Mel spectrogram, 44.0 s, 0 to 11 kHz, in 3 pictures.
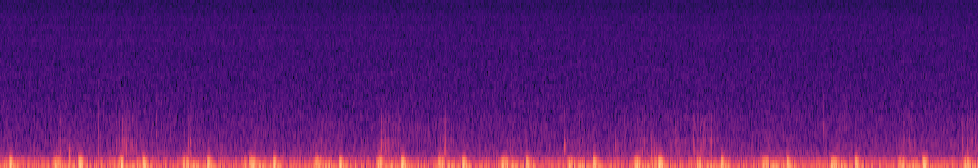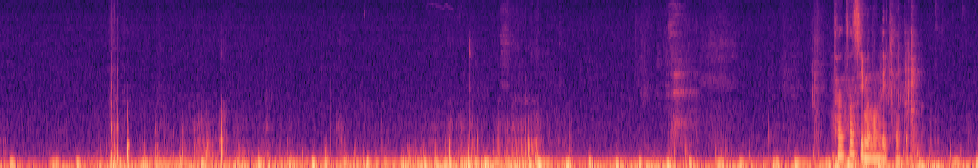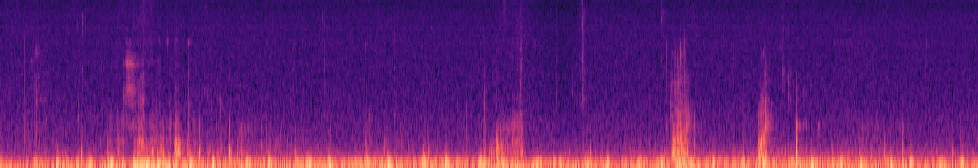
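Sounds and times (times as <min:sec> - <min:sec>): heartbeat thumps: 0:00.0 - 0:44.0
stomach gurgling: 0:15.9 - 0:27.2, 0:28.6 - 0:44.0.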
